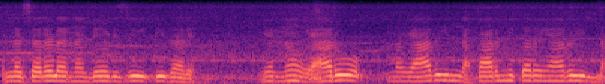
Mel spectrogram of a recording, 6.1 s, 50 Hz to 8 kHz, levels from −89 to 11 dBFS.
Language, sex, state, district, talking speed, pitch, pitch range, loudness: Kannada, female, Karnataka, Dakshina Kannada, 100 wpm, 170 Hz, 160-180 Hz, -14 LUFS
